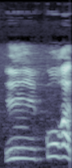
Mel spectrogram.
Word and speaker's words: 읽고: 그래서 아까 보았듯이 요 용언, 읽다에서 요 리을 기억이 기억으로 시작하는 말 앞에서 리을로 발음되죠. 그래서 읽고가 됩니다.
